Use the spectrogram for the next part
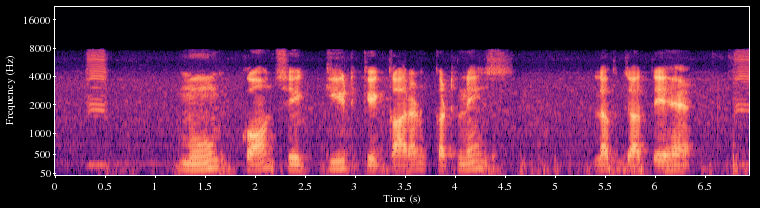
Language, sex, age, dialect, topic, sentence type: Hindi, male, 25-30, Marwari Dhudhari, agriculture, question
